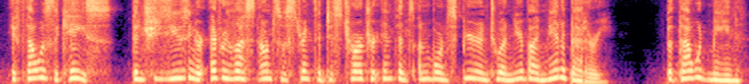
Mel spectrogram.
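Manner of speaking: high character voice, thinking aloud; reasoning Fluttershy, growing worried. Acted. Fluttershy works out what the labor means, worried.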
